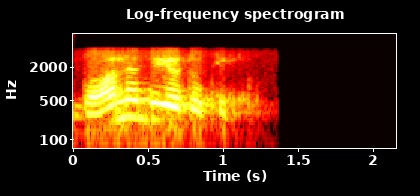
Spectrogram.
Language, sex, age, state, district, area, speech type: Maithili, female, 60+, Bihar, Samastipur, rural, conversation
